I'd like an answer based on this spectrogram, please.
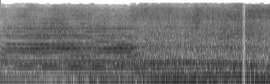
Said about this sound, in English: Back down the mountain. There's a train right behind. There's train tracks behind us.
